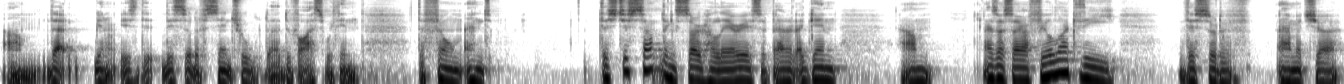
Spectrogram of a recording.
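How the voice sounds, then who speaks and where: Casting note: male podcast host, lowish voice, loose rambling film chat full of ums and restarts. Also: creaky, husky. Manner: rambling, many fillers and restarts, quick bursts of amused emphasis. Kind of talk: casual film commentary.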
